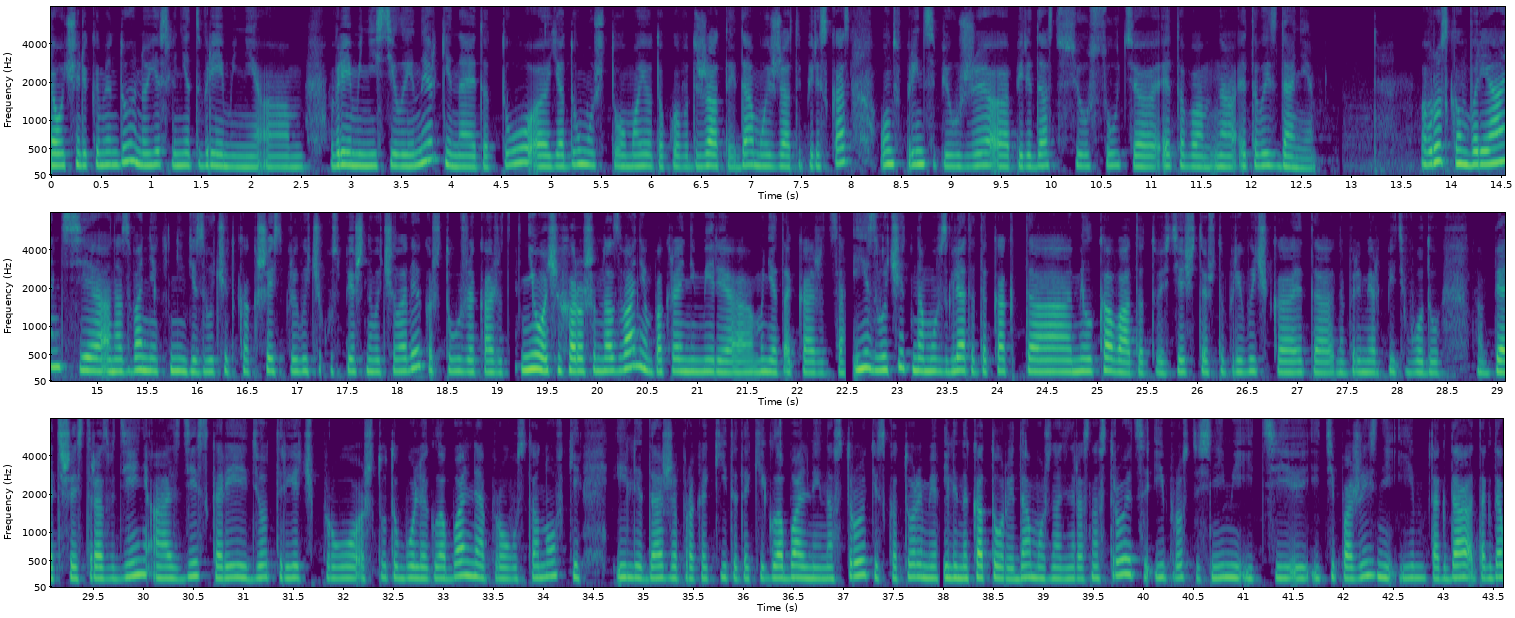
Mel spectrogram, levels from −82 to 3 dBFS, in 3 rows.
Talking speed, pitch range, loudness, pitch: 165 wpm, 195-215 Hz, -25 LUFS, 205 Hz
